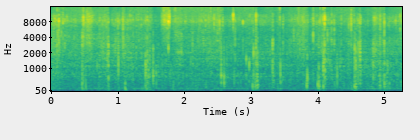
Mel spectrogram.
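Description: A medium resealable printed pouch of Anthony's French lavender, appearing to be plastic or plastic-lined and full of dried lavender buds, is held in one hand and crinkled by ringed fingertips, likely squeezed or shaken. Steady soft rustling of the buds is punctuated by sharp, bright crinkles and crackles throughout, over a faint low hum.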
